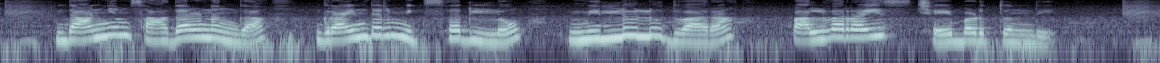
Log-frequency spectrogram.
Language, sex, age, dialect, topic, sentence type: Telugu, female, 31-35, Central/Coastal, agriculture, statement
